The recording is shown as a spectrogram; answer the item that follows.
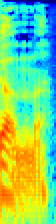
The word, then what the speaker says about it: hommes: and after that you just put the s at the end. You don't pronounce it, so you get des hommes, des hommes, des hommes.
